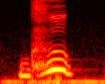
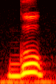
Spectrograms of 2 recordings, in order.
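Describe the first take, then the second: First: The first consonant is strong and full. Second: The first consonant is softened to a plain g. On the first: "it should be pronounced as ghuk" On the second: "its stress will be reduced ... we will pronounce it as g"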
